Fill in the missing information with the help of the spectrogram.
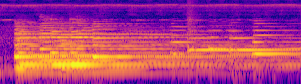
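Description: Upright piano being played: a loud chord struck about a third of a second in and left ringing, with further notes entering near four and five seconds in.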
